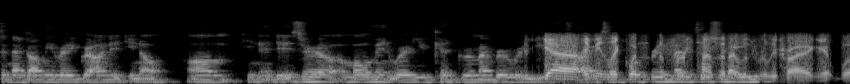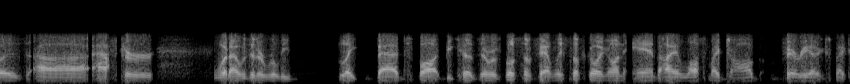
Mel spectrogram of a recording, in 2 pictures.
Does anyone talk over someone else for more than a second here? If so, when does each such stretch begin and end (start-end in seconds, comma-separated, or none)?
5.4-7.6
